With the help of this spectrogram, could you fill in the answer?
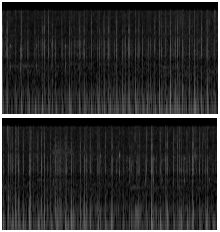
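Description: A small, flat, purple patterned fabric zip pouch is held by the mic and scratched and tapped with long nails. The result is a dense, quiet stream of rapid, dry taps and scratches with a heavy low thump and almost no ring, like soft patter.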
